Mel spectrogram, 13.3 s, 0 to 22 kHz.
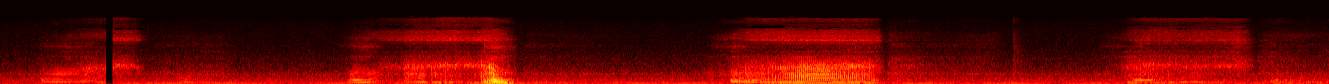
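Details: Sleep snoring recorded with the SnoreLab app on 2025/03/04: irregular rough snores, about four in thirteen seconds, some louder and rattling, with quiet breathing between them.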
